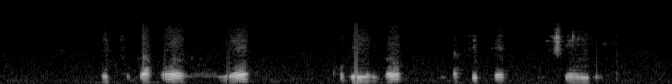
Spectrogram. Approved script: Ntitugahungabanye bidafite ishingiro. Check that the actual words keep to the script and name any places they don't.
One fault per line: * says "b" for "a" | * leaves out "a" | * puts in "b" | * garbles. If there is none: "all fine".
* puts in "kubintu"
